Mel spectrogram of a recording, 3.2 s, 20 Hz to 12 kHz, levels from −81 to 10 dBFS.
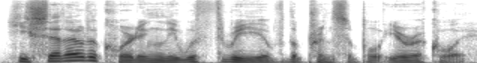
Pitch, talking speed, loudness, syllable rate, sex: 100 Hz, 190 wpm, -17 LUFS, 5.6 syllables/s, male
